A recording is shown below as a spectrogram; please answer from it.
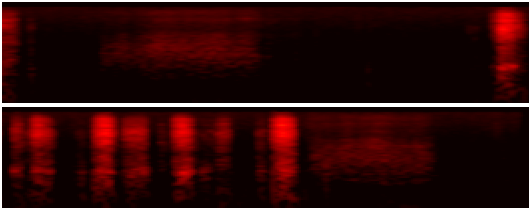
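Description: A ballpoint pen tip scratches across a lined page of a paperback notebook in continuous handwriting strokes. Soft, hissy scrapes are broken by a run of sharp, bright scratching bursts in the middle, then return to a longer smooth stroke.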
